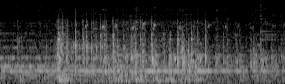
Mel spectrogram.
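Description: A television drama's soundtrack: a held music tone under a rapid run of fine ticking that starts about a second in and fades near the end.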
